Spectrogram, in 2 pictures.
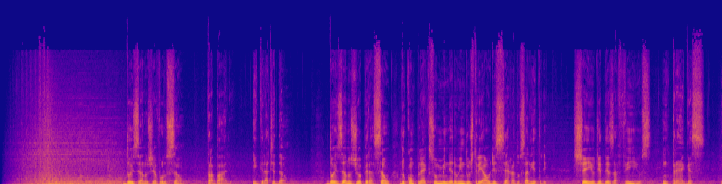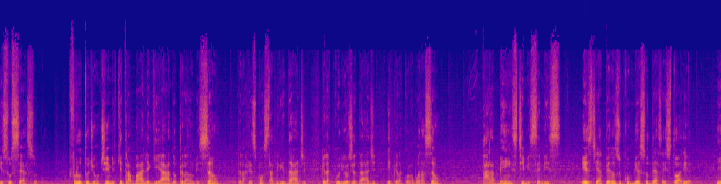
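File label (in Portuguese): Voz Padrão - Grave, Oração, Masculino, Português - Brasileiro; Voz Madura; Serra do Salitre Minerais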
